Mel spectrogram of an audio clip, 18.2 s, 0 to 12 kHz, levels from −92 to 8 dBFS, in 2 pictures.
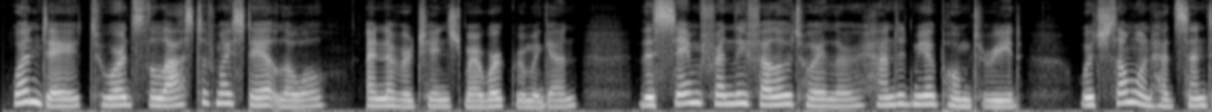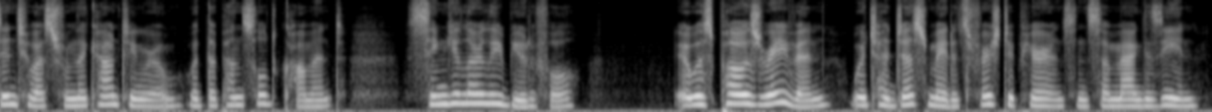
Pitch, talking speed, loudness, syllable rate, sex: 230 Hz, 200 wpm, -18 LUFS, 5.2 syllables/s, female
